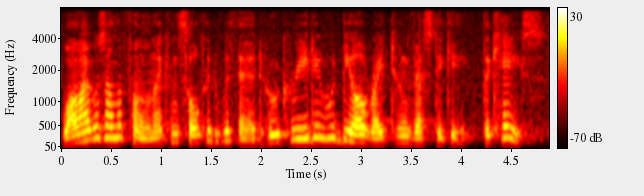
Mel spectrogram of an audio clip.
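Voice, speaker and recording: A man narrating a book aloud in a deliberate, measured storytelling manner with dramatic emphasis. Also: on the high side, very animated, darkish tone, lo-fi sound. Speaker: audiobook reader.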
